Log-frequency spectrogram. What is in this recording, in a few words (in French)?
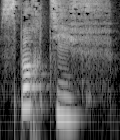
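"sportif", French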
